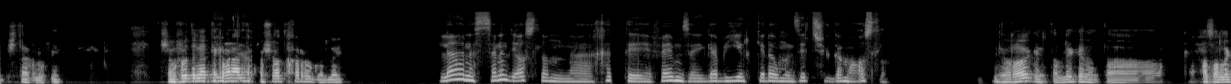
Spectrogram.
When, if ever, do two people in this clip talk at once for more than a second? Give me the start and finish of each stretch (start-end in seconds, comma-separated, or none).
none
